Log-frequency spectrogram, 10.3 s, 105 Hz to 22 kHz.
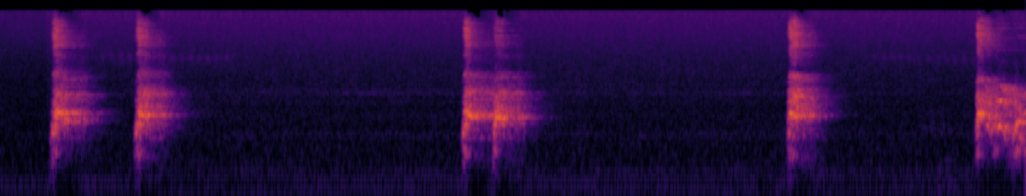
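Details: Small Papillon dog at home, recorded in stereo with an Olympus LS-11, giving loud barks: paired quick barks, then single ones, six in all at uneven intervals, with a low background hum.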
